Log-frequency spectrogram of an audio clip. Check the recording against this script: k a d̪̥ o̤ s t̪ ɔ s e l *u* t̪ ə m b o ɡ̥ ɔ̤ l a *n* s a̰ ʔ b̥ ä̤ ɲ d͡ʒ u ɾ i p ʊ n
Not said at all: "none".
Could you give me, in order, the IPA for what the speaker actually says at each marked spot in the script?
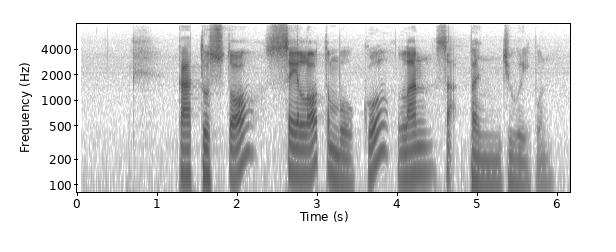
ɔ, n

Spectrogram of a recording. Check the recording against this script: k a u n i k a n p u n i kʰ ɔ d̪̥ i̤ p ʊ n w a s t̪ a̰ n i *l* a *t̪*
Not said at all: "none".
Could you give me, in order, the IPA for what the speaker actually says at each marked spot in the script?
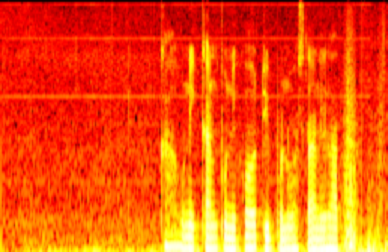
l, t̪

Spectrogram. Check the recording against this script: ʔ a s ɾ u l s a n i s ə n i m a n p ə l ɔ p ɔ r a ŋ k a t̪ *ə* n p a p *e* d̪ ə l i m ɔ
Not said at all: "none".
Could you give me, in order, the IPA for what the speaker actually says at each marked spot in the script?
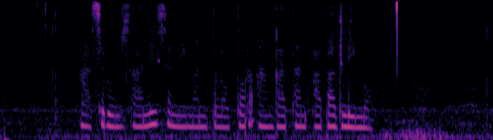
a, a

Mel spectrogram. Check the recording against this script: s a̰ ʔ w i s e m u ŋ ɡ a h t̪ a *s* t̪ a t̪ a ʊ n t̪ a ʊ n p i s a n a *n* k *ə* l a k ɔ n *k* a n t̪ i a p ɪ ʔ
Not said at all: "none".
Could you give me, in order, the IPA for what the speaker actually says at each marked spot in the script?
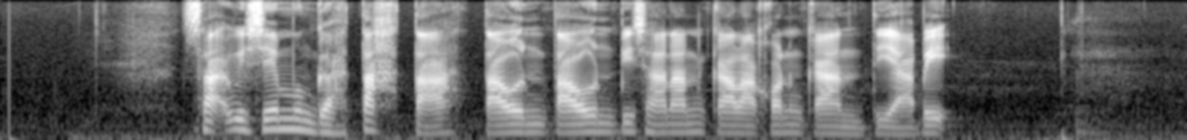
h, n, a, k

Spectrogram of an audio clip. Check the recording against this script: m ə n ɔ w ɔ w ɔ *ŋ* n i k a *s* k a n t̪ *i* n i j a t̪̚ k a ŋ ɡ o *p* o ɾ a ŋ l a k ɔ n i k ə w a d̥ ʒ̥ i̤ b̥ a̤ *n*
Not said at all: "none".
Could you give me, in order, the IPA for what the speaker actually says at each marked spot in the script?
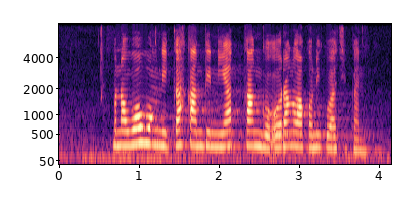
ŋ, h, i, ʔ, n

